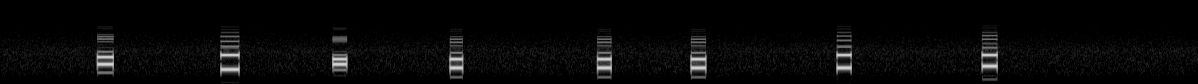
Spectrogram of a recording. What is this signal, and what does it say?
DTMF, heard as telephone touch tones, dialled by hand, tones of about 140 ms. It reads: 0 3 * 4 4 4 6 9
